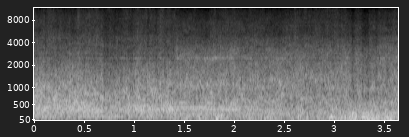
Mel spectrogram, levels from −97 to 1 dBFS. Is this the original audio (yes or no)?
no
